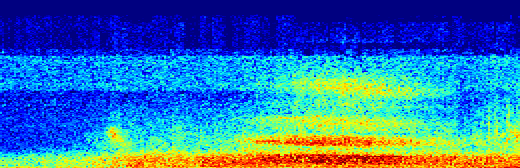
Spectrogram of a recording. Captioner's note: haaaa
